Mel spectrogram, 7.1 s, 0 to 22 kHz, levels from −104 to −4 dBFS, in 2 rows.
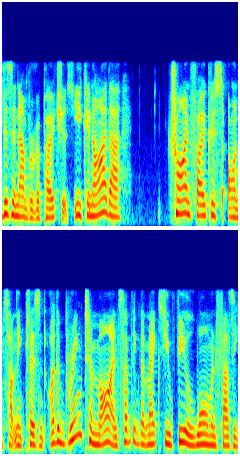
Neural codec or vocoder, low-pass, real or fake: none; 7.2 kHz; real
